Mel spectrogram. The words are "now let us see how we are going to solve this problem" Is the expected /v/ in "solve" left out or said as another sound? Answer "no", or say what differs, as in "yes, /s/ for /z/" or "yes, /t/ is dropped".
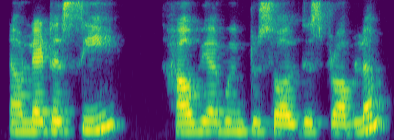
no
